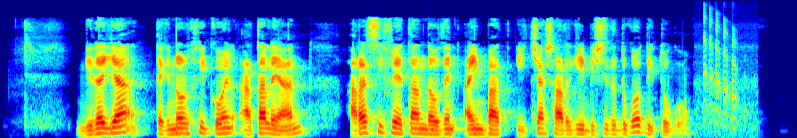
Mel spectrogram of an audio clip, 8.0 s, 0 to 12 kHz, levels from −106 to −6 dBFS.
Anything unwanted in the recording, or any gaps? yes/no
yes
